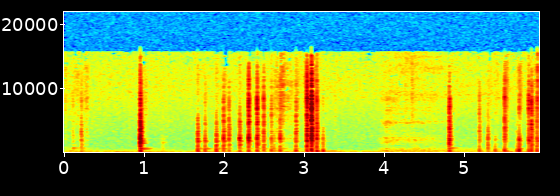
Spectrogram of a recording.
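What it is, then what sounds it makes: Thin tin tray tapped by a rubber ball. A spiky orange rubber massage ball is pressed and rolled by hand across a large, thin, lithographed painted tin tray, making rattling, tapping contacts. About 22 short, dry taps come in bursts with a quiet pause in the middle, each hitting a hollow metallic tone around 450 Hz with a bright edge and almost no ring.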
